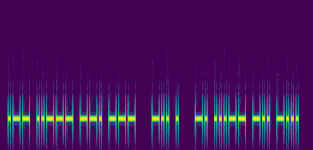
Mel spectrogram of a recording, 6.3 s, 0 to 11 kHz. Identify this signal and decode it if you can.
Morse code, heard as a keyed tone, about 25 wpm, 700 Hz. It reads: W2GO DE N3DB
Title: USA Callsign DE Callsign - 4 Characters - 25wpm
